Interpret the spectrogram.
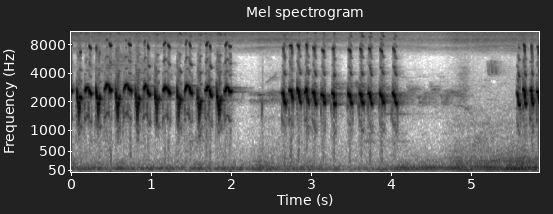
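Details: Sooty-headed bulbul, used as a lure recording to provoke other bulbuls into singing: rapid chattering notes in two long runs, a pause, then a fresh burst starting at the end.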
